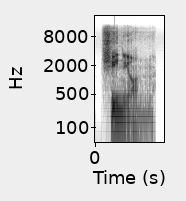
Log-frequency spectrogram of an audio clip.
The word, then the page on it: chignon: British English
